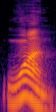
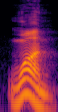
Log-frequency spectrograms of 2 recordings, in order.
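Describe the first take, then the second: Both takes have the same delivery.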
